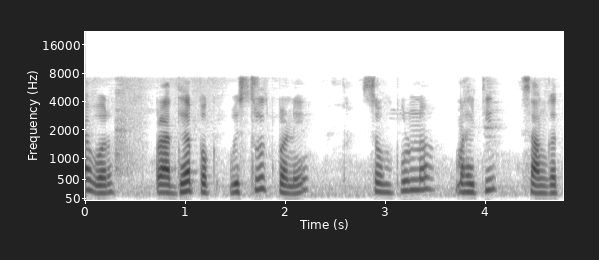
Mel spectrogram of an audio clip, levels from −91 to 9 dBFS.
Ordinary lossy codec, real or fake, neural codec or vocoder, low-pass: none; real; none; 7.2 kHz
